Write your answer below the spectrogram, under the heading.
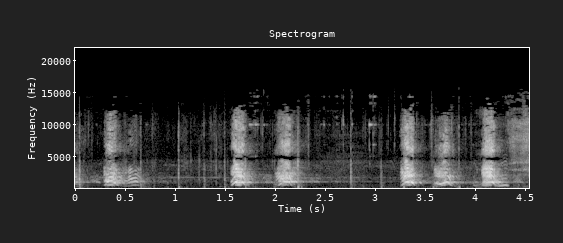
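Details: Barking dachshund playing with a basketball, sharp single barks spaced roughly every half second to second, some paired, with soft thumps in between.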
